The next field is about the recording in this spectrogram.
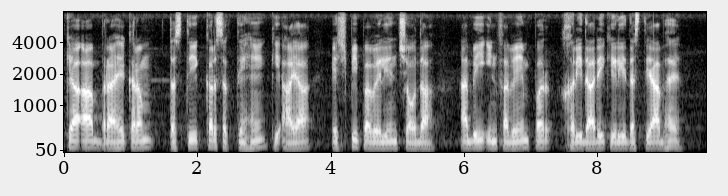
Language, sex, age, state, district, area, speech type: Urdu, male, 18-30, Uttar Pradesh, Siddharthnagar, rural, read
